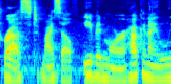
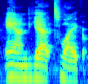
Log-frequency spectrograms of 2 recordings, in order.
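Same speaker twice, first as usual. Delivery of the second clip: usual speaking voice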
